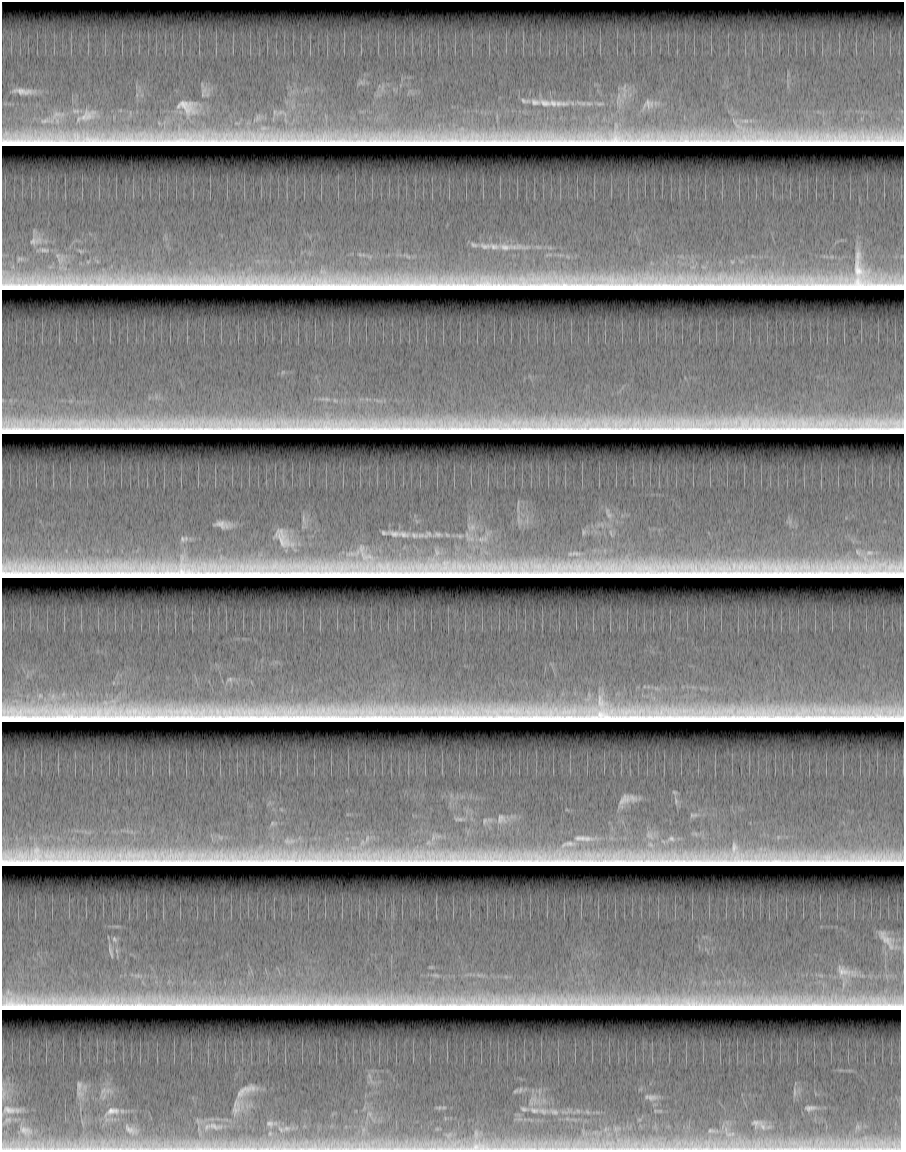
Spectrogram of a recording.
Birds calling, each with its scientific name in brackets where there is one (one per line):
unidentified bird
Gray Catbird (Dumetella carolinensis)
Red-winged Blackbird (Agelaius phoeniceus)
Black-capped Chickadee (Poecile atricapillus)
American Goldfinch (Spinus tristis)
Blue Jay (Cyanocitta cristata)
